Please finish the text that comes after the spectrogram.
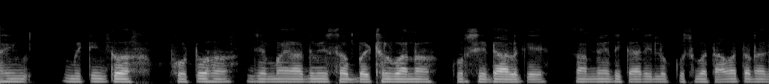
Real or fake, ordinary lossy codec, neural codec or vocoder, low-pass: fake; none; codec, 16 kHz, 16 kbps, FreqCodec, smaller model; 5.4 kHz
